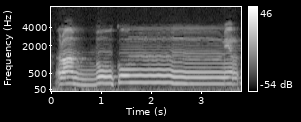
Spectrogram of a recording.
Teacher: Di sini mim mati bertemu mim idgham mislan saghir kena dengung 2 harakat. Rabbukum mir, baru masuk mir.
